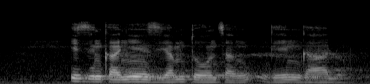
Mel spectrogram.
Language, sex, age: Zulu, male, 24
